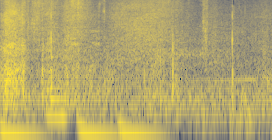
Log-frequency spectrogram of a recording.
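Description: Soft low thumps and rustling from a handheld phone as its holder steps back over dry grass, with a faint voice heard briefly.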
